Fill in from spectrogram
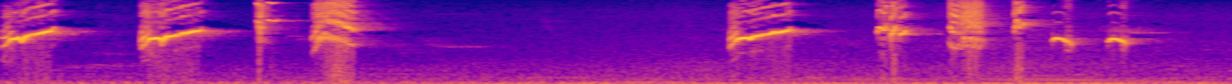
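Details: Orange-headed thrush singing, used as a lure to get other thrushes to reply: loud, high whistles that sweep upward, along with sharp chirps, come in two clusters separated by a quiet pause.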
